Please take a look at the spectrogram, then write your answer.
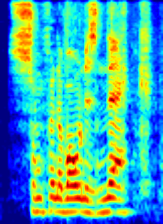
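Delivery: ordinary delivery, nothing marked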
